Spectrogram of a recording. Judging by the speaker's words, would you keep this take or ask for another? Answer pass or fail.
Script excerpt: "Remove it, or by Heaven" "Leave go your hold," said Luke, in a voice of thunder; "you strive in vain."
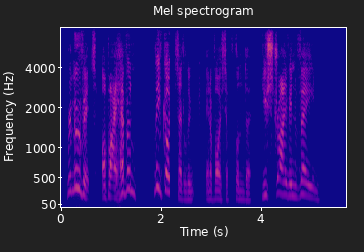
fail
